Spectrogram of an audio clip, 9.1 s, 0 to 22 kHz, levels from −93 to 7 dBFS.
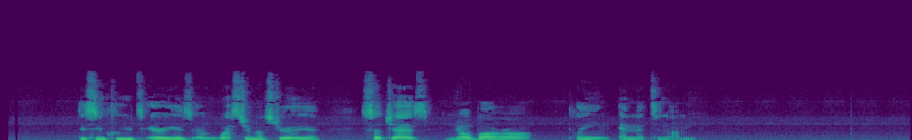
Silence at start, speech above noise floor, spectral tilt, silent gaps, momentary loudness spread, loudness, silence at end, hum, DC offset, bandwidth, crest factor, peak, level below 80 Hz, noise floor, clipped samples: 0.8 s; 36 dB; -5 dB/octave; none; 13 LU; -29 LUFS; 2.2 s; none; under 0.1%; 11 kHz; 20 dB; -12 dBFS; -70 dBFS; -65 dBFS; under 0.1%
